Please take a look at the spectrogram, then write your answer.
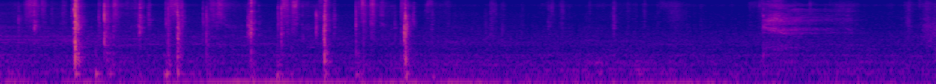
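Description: Tarot cards being shifted and shuffled during a pick-a-card love reading, heard as a run of soft, sharp card snaps and taps near the start, then a quiet stretch and a brief papery riffle near the end.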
